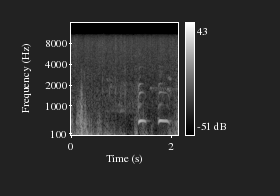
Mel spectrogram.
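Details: African cuckoo giving its call of two soft, low hoots about half a second apart, the second slightly longer, at sunrise in October at Djuma Game Reserve, Sabi Sand, South Africa; faint rumble and a brief voice beforehand.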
